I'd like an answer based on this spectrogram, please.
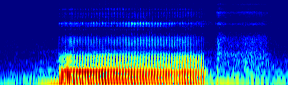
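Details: An English Bulldog gives one long, rattling, low-pitched snore lasting about two seconds.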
